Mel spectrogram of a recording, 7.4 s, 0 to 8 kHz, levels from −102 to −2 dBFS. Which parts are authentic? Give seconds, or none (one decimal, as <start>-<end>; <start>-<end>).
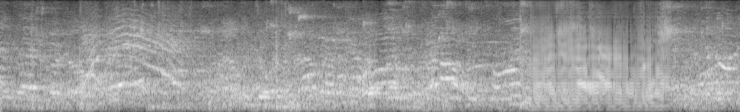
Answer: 0.0-5.3; 6.7-7.4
